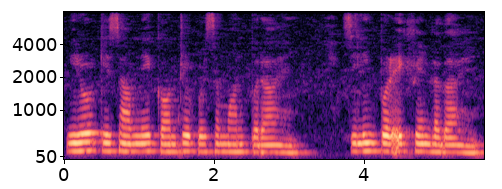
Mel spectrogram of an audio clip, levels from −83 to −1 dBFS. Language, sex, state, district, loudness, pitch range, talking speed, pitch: Hindi, female, Arunachal Pradesh, Lower Dibang Valley, -16 LUFS, 150-165 Hz, 150 wpm, 160 Hz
